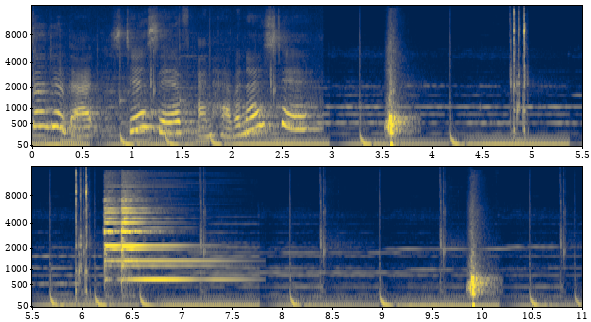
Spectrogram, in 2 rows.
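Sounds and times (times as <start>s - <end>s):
background music with beat: 0.0s - 11.0s
click sound effect: 4.8s - 5.0s, 5.9s - 6.2s
notification bell chime: 6.2s - 7.8s.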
